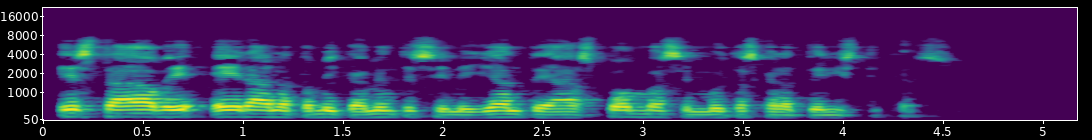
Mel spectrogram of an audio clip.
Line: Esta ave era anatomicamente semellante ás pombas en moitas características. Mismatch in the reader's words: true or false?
false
